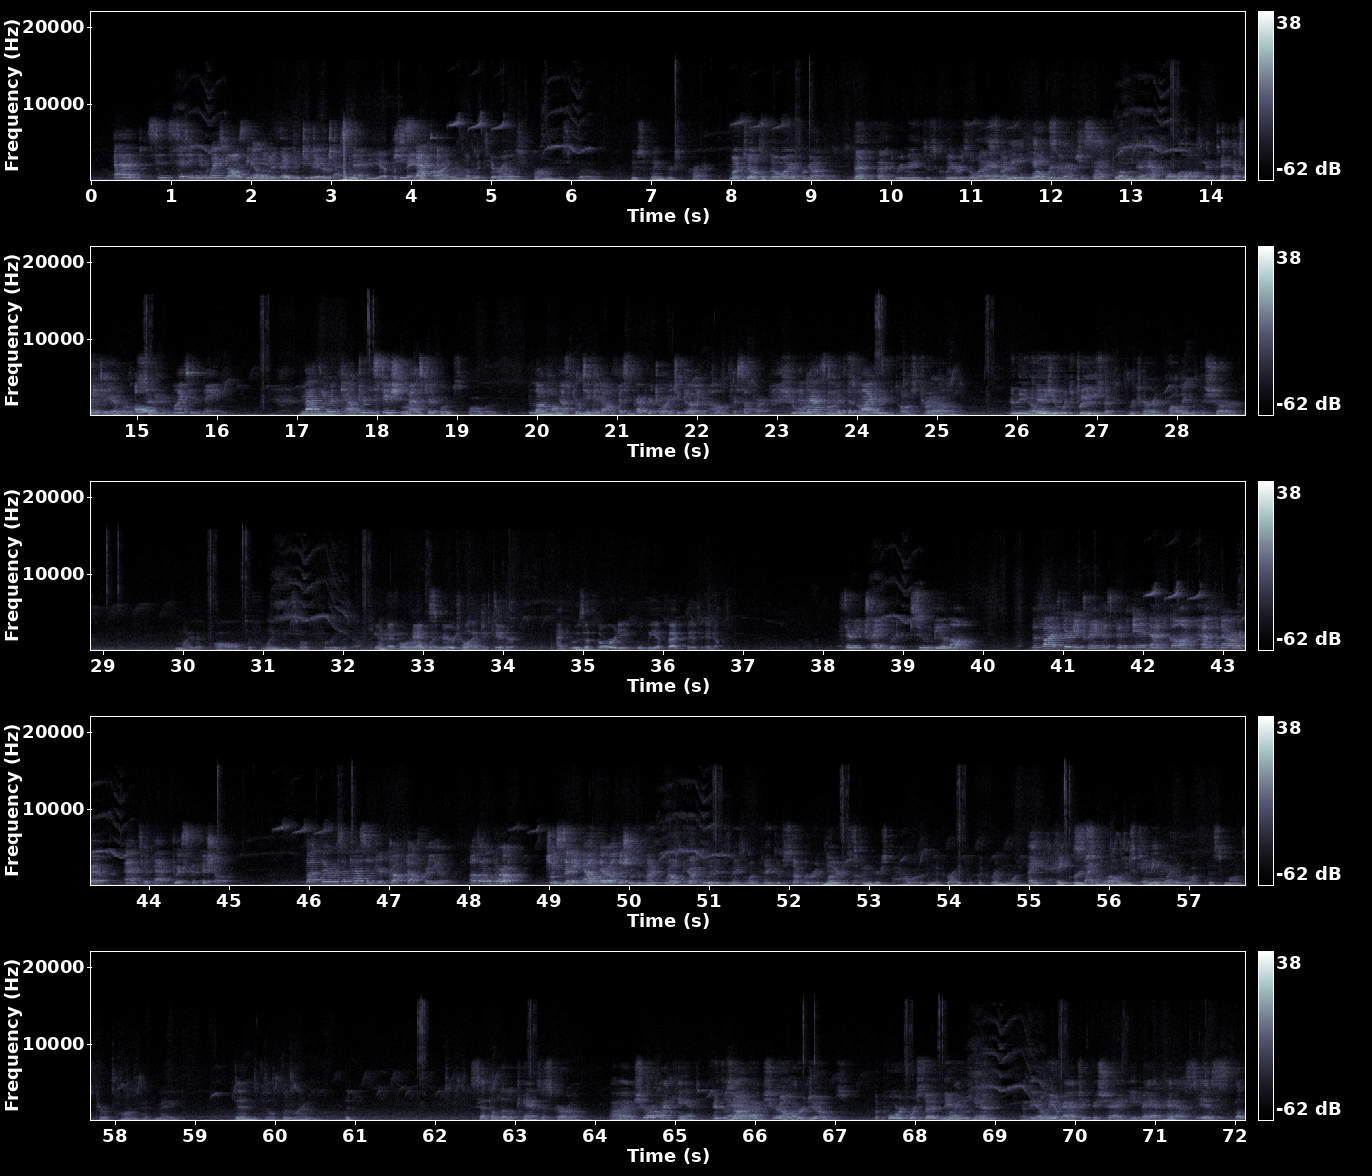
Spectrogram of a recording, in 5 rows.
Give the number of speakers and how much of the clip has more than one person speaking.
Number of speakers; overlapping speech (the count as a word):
five, about 31%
